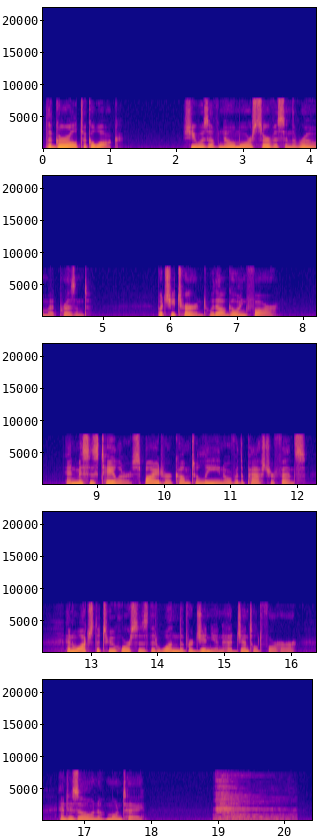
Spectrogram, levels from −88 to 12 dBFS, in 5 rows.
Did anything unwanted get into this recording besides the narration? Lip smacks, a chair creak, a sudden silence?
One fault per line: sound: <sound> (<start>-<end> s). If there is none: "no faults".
sound: sigh (18.9-20.2 s)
